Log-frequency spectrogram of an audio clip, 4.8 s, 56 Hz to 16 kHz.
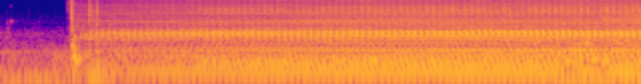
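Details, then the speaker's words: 1998 Newell motorhome, new ultra-quiet 12V air compressor replacing the Thomas unit, with check valve: switch click, then a smooth, steady low drone that quickly reaches pressure; quiet, healthy compressor. "This thing's got a pretty good vibration isolation. Oh, it already satisfied pressure already. You can see it's it's pretty quiet."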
